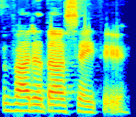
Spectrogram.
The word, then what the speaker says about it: Varada: correctly pronounce that because I am terrible with pronunciations. Um it's vada.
